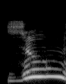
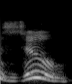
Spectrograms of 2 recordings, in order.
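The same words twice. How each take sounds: First: Zoom pitched up high and loud; rising zoom. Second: Zoom dropping low and falling away. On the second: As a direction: let zoom swoop down low. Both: A narrator's reading. Playful train sound effect.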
